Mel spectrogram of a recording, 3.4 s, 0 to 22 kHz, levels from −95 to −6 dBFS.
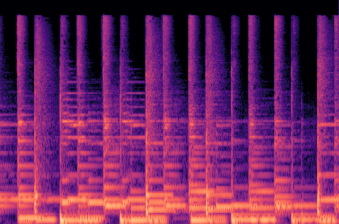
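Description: Every event in the audio is followed by a second, identical copy arriving roughly 0.7 s later and about 5 dB quieter, for the whole clip. The repeat carries the full frequency range with no reverberant tail or room colouring, so it sounds like a flat, out-of-step echo. This is a doubled audio track, likely caused by the signal being captured twice through a slower second path, or by an edit that layers two offset copies.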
